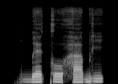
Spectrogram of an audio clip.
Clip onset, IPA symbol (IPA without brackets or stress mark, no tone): ɡ͡b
